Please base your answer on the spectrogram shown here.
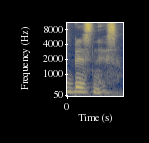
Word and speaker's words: business: It's busyness. Actually, the written way is BUSINES, but the spelling is this, pronunciation is business.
